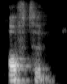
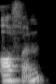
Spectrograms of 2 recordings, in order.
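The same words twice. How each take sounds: First: The t sound is clearly pronounced. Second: The t sound is left out. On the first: "or it can be spoken" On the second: "the T can be silent"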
